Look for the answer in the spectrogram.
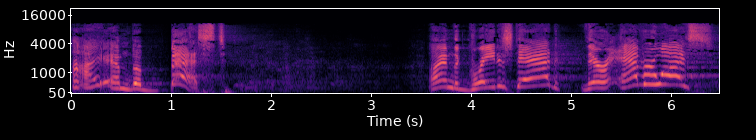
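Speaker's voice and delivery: high, drawn-out gloating; hammed-up triumphant self-praise; boastful proud dad. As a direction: crow it slowly like a champion.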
